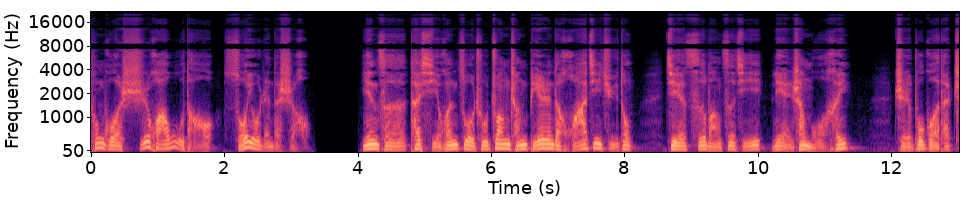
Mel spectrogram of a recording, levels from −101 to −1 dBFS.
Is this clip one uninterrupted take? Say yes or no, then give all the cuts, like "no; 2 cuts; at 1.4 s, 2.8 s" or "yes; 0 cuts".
yes; 0 cuts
